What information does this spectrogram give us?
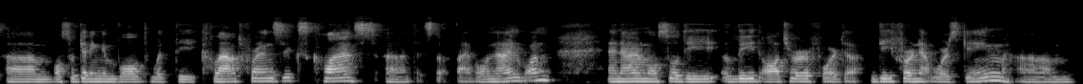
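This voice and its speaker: A man from Hungary, a guest instructor speaking haltingly with many fillers. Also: medium pitch, creaky, fairly bright tone. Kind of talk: casual webinar talk. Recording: dull lo-fi video call audio.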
